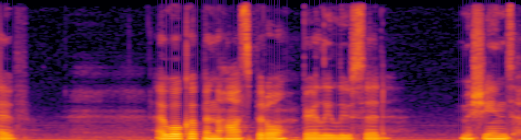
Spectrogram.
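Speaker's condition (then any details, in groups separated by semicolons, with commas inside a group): No condition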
